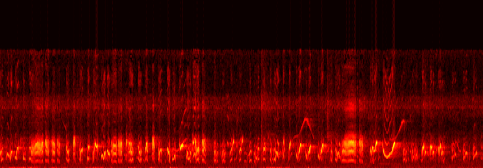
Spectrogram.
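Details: Caged red-whiskered bulbul acting as a decoy toward wild birds: an unbroken chatter of rapid chirps and looping whistles, with a couple of higher upswept notes toward the end.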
